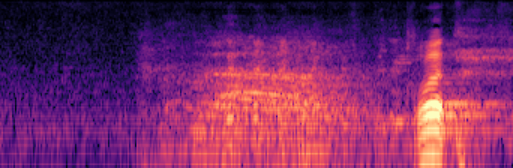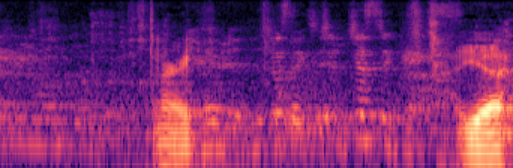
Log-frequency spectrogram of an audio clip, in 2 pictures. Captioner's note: laughter; laughter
